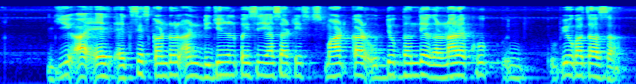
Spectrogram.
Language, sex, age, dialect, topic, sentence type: Marathi, male, 18-24, Southern Konkan, banking, statement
